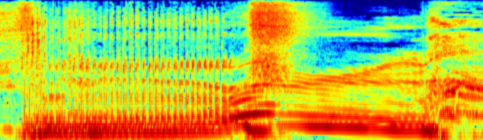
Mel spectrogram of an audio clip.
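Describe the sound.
A voice imitates a car engine revving, like a child pretending to make a car noise, with a buzzy, lip-trilled drone that climbs in pitch, briefly drops as if shifting gears, then rises again, loud for about two seconds.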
